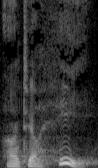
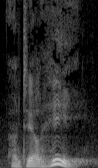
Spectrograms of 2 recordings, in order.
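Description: No difference in how they are said.

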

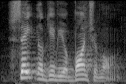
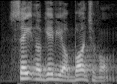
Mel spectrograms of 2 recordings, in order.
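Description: No difference in how they are said.

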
